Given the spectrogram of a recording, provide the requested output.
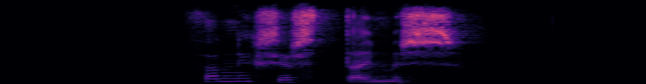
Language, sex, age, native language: Icelandic, female, 30-39, Icelandic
